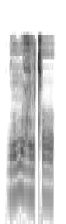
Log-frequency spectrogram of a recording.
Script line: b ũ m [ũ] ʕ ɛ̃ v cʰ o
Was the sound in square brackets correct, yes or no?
yes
